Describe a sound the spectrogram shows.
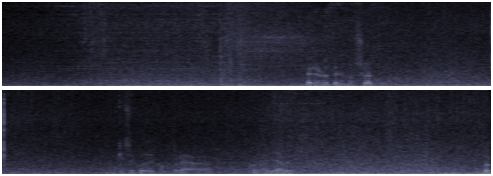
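A waterfall rushes close by.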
